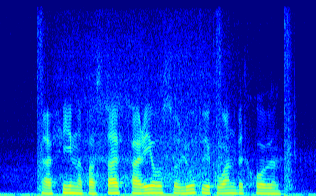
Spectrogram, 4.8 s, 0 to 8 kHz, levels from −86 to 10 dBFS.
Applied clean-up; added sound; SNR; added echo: none; Train + Gunshot, gunfire; 19 dB; none.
